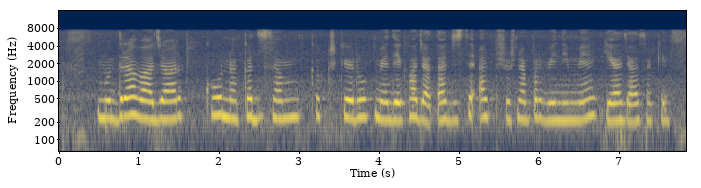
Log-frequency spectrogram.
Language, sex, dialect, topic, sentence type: Hindi, female, Kanauji Braj Bhasha, banking, statement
